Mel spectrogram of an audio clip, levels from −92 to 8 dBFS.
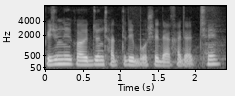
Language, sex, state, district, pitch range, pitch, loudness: Bengali, male, West Bengal, Cooch Behar, 140-165 Hz, 145 Hz, -18 LUFS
